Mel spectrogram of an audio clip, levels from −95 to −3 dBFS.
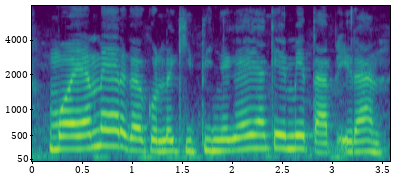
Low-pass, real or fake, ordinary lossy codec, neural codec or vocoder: none; real; none; none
